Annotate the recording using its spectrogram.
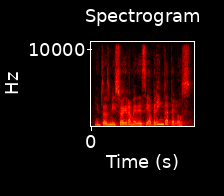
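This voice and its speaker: A middle-aged woman, telling her personal testimony in church in a lively storytelling way. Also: fairly high pitch, moderate pace. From Mexico. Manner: lively storytelling, acting out dialogue. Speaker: church member giving testimony.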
